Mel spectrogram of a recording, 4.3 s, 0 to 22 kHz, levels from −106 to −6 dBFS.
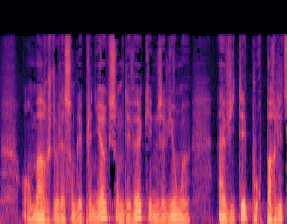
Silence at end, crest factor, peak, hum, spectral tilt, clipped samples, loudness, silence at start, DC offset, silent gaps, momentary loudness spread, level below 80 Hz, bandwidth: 0 s; 20 dB; -8 dBFS; none; -6 dB/octave; under 0.1%; -28 LUFS; 0.05 s; under 0.1%; none; 5 LU; -40 dBFS; 11.5 kHz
